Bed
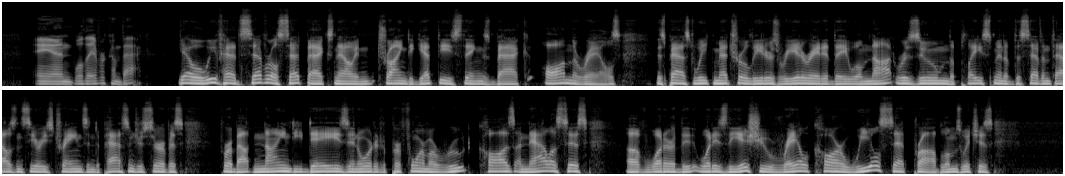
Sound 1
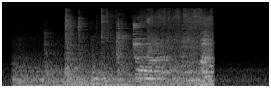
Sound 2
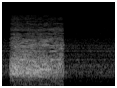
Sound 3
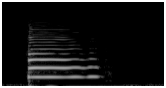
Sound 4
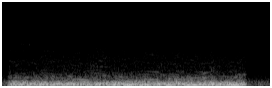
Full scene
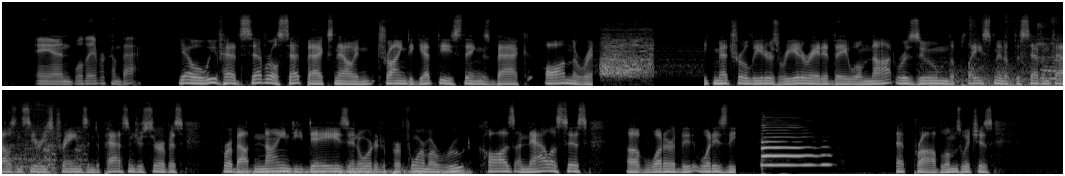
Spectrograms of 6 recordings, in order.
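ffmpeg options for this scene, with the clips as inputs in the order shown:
-filter_complex "[0:a]volume=0.355[s0];[1:a]asplit=2[s1][s2];[s2]adelay=314.9,volume=0.447,highshelf=f=4000:g=-7.08[s3];[s1][s3]amix=inputs=2:normalize=0[s4];[s0]asplit=3[s5][s6][s7];[s5]atrim=end=5.904[s8];[2:a]atrim=end=1.13,asetpts=PTS-STARTPTS,volume=0.355[s9];[s6]atrim=start=7.026:end=17.944[s10];[3:a]atrim=end=1.62,asetpts=PTS-STARTPTS,volume=0.841[s11];[s7]atrim=start=19.556[s12];[s4]atrim=end=2.67,asetpts=PTS-STARTPTS,volume=0.158,afade=t=in:d=0.004:c=hsin,afade=t=out:st=2.666:d=0.004:c=hsin,adelay=9040[s13];[4:a]atrim=end=2.68,asetpts=PTS-STARTPTS,volume=0.211,afade=t=in:d=0.004:c=hsin,afade=t=out:st=2.676:d=0.004:c=hsin,adelay=12870[s14];[s8][s9]acrossfade=d=0.004:c1=hsin:c2=hsin[s15];[s15][s10]acrossfade=d=0.004:c1=hsin:c2=hsin[s16];[s16][s11]acrossfade=d=0.004:c1=hsin:c2=hsin[s17];[s17][s12]acrossfade=d=0.004:c1=hsin:c2=hsin[s18];[s18][s13][s14]amix=inputs=3:normalize=0"

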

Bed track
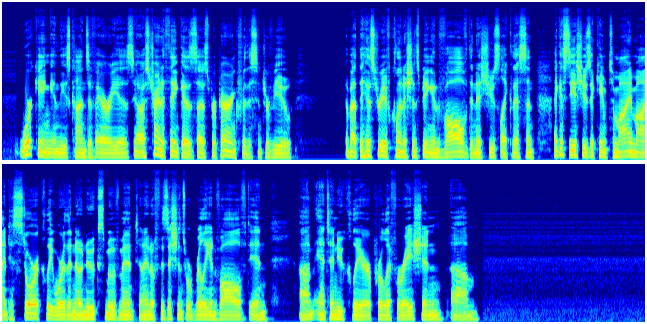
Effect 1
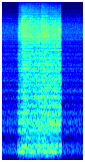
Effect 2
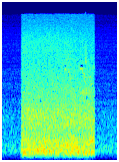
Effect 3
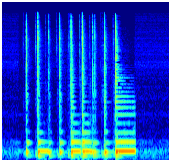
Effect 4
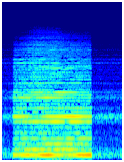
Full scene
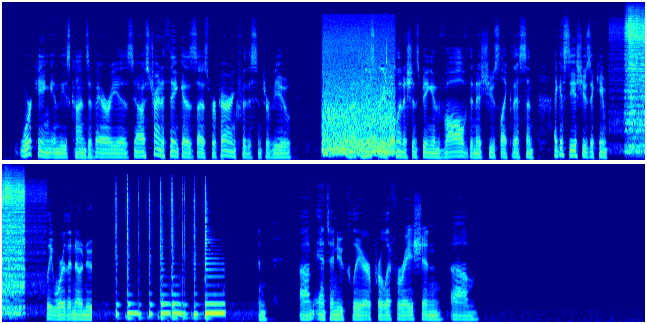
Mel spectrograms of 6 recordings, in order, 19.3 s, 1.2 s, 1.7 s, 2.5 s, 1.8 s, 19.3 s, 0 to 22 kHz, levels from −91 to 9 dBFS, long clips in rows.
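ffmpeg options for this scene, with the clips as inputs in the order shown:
-filter_complex "[0:a]volume=0.106[s0];[2:a]agate=range=0.0562:threshold=0.00562:ratio=16:release=100:detection=peak[s1];[s0]asplit=3[s2][s3][s4];[s2]atrim=end=9.104[s5];[1:a]atrim=end=1.22,asetpts=PTS-STARTPTS,volume=0.473[s6];[s3]atrim=start=10.316:end=10.994[s7];[3:a]atrim=end=2.51,asetpts=PTS-STARTPTS,volume=0.15[s8];[s4]atrim=start=13.496[s9];[s1]atrim=end=1.73,asetpts=PTS-STARTPTS,volume=0.158,afade=t=in:d=0.004:c=hsin,afade=t=out:st=1.726:d=0.004:c=hsin,adelay=4510[s10];[s5][s6]acrossfade=d=0.004:c1=hsin:c2=hsin[s11];[s11][s7]acrossfade=d=0.004:c1=hsin:c2=hsin[s12];[s12][s8]acrossfade=d=0.004:c1=hsin:c2=hsin[s13];[s13][s9]acrossfade=d=0.004:c1=hsin:c2=hsin[s14];[s14][s10]amix=inputs=2:normalize=0"

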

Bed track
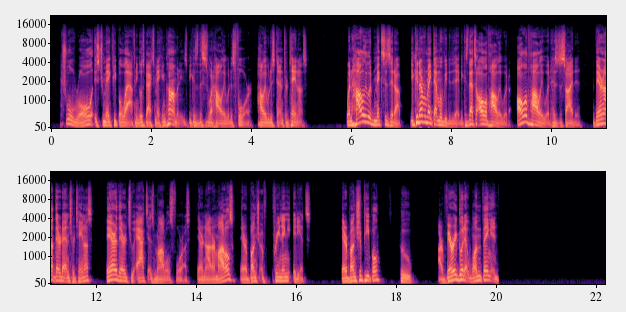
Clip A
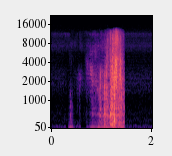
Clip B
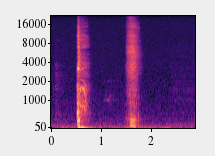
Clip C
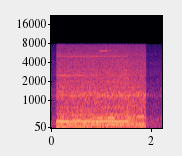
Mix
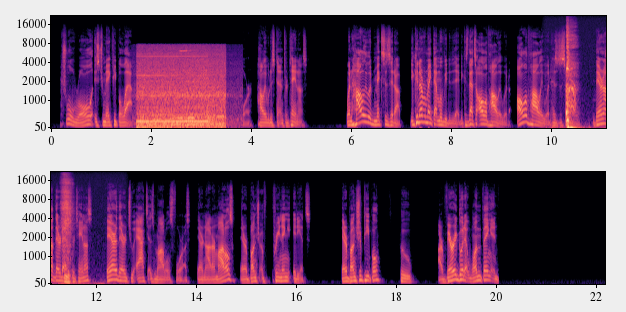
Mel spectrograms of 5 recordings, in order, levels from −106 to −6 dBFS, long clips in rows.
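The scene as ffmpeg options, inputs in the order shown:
-filter_complex "[0:a]volume=0.473,asplit=2[s0][s1];[s0]atrim=end=1.604[s2];[3:a]atrim=end=2.23,asetpts=PTS-STARTPTS,volume=0.891[s3];[s1]atrim=start=3.826[s4];[2:a]atrim=end=2.89,asetpts=PTS-STARTPTS,volume=0.841,afade=t=in:d=0.1,afade=t=out:st=2.79:d=0.1,adelay=431298S[s5];[s2][s3]acrossfade=d=0.004:c1=hsin:c2=hsin[s6];[s6][s4]acrossfade=d=0.004:c1=hsin:c2=hsin[s7];[s7][s5]amix=inputs=2:normalize=0"

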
